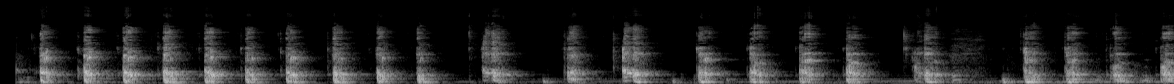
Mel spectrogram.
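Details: Adult male deliberately burping in an attempt at the most burps in 30 seconds, current record 54: a rapid series of loud, voiced burps, about two per second; burping (eructation).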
